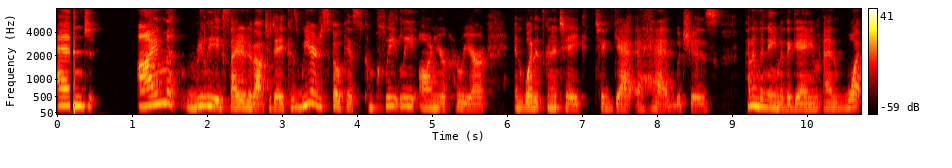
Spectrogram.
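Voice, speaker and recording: A woman with a non-native accent and a medium pitch speaks at a moderate pace in a bright, sharp, animated tone with lively intonation. The recording is very clean with a silent background. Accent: non-Scottish accent, from abroad. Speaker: career coach. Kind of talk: live stream Q&A. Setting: live video stream.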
